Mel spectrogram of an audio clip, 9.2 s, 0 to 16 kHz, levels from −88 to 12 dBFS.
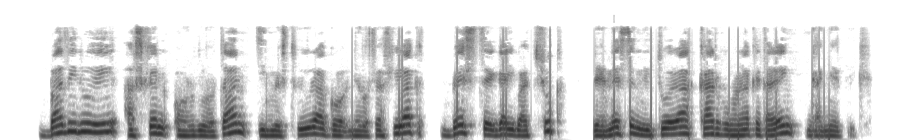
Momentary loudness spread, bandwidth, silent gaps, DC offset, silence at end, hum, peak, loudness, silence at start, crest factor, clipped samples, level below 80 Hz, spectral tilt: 7 LU; 8 kHz; 4.31-4.40 s, 5.80-5.93 s; under 0.1%; 0.65 s; none; 0 dBFS; -14 LUFS; 0.4 s; 14 dB; under 0.1%; -44 dBFS; -7.5 dB/octave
